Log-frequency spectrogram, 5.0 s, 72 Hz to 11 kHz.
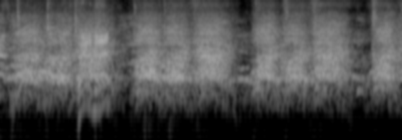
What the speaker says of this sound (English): If I hear the crowd correctly, they're saying 12 more times, please.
